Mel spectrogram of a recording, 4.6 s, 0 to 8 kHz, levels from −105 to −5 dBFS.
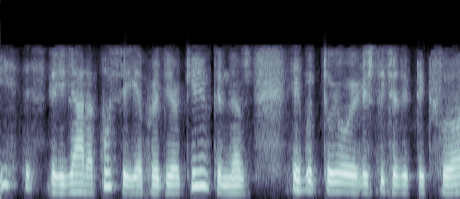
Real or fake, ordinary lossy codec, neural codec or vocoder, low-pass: fake; AAC, 16 kbps; codec, 16 kHz, 0.5 kbps, FunCodec, trained on LibriTTS, 25 frames a second; 7.2 kHz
